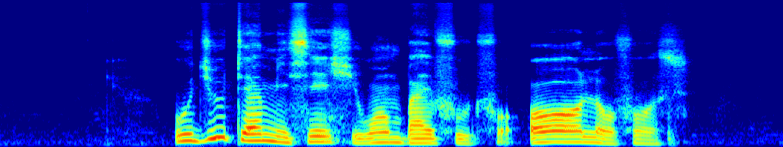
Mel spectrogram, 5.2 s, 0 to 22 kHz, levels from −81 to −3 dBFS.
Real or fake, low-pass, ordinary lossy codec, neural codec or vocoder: fake; none; none; autoencoder, 48 kHz, 128 numbers a frame, DAC-VAE, trained on Japanese speech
